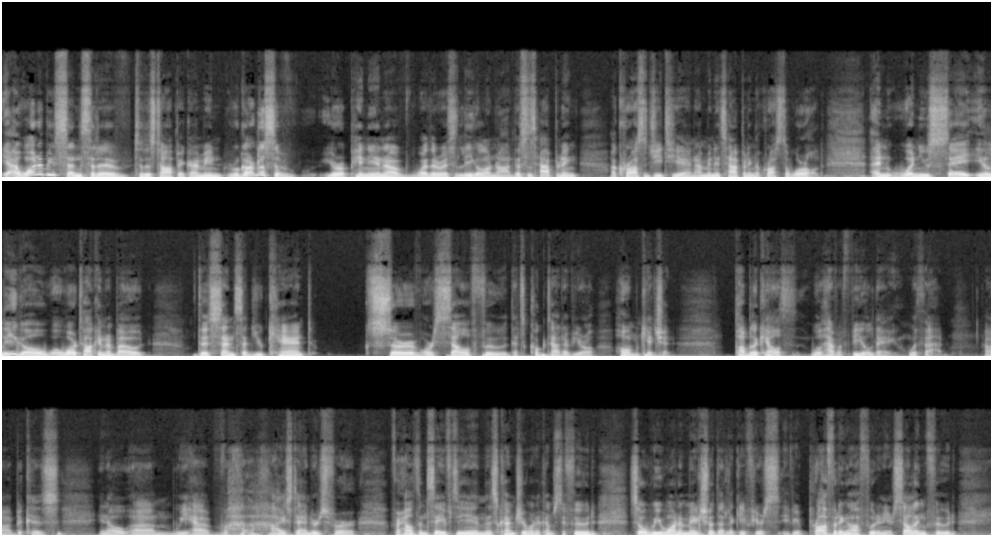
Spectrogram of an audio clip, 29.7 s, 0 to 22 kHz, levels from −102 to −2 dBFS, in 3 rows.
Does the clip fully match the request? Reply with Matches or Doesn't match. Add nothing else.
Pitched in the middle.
Doesn't match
